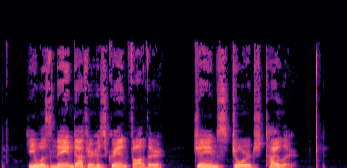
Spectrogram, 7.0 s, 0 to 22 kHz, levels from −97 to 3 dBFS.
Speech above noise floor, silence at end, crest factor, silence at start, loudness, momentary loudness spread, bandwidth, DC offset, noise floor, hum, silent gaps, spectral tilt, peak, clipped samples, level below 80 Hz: 66 dB; 0.6 s; 16 dB; 0.55 s; -16 LUFS; 14 LU; 17 kHz; under 0.1%; -82 dBFS; none; none; -5.5 dB/octave; -2 dBFS; under 0.1%; -56 dBFS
